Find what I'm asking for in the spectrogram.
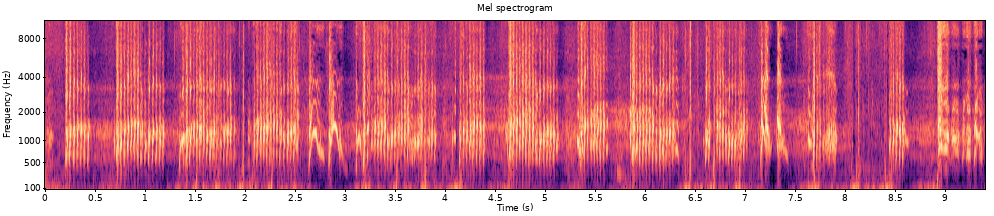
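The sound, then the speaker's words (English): Turkey call sounding a half gobble to stage a fight between birds: rapid, raspy, rhythmic bursts in a steady run, loud and without voices. “maybe throw a little half gobble like that in there and stage a fight.”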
